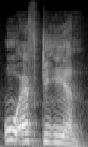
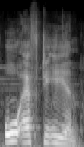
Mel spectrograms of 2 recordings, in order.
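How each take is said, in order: The two takes are said the same way.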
